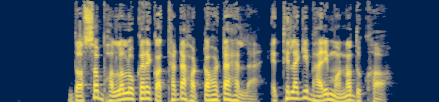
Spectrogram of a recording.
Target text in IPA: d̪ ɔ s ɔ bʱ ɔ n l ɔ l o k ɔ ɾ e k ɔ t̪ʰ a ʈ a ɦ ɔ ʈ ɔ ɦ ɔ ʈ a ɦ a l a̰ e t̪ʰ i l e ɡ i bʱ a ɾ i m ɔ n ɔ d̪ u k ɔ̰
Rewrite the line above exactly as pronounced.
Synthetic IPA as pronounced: d̪ ɔ s ɔ bʱ ɔ l ɔ l o k ɔ ɾ e k ɔ t̪ʰ a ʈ a ɦ ɔ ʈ ɔ ɦ ɔ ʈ a ɦ e l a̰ e t̪ʰ i l a ɡ i bʱ a ɾ i m ɔ n ɔ d̪ u kʰ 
